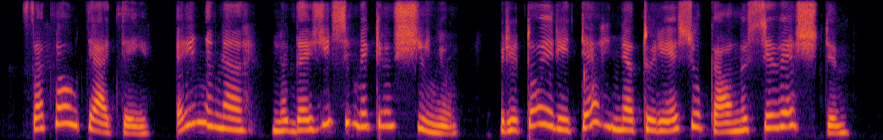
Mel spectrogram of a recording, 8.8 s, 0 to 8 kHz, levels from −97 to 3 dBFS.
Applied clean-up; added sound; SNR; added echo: neural mask model DeepFilterNet 3.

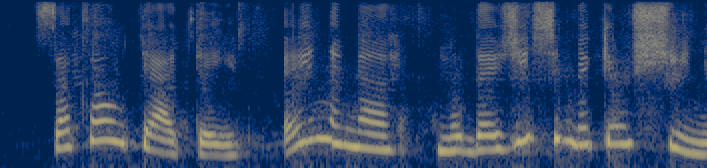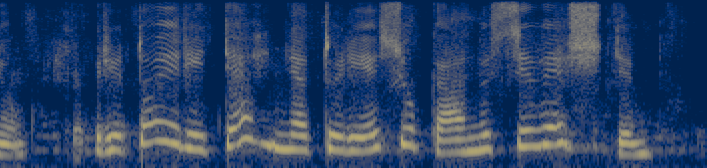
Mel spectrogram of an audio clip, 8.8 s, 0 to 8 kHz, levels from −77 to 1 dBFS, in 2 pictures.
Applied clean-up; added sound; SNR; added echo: neural separator model SepFormer DNS4.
